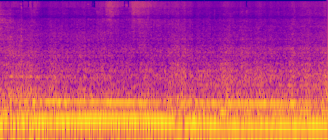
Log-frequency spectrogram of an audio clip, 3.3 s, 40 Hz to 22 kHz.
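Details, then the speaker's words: Nissan Primera P11 after gearbox rebuild for a worn input shaft bearing: steady, smooth low engine drone in gear and neutral, clutch pressed or released, with no whine or clunk; fixed. "araba viteste debraj basıyorum ses yok debraj çekiyorum ses yok sola doğru geçelim boşa alıyorum bıraktım debre değil ayağım ses yok Deja basıyorum boşken ses yok arkadaşlar aracım düzeldi"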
